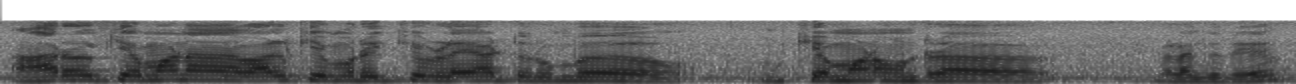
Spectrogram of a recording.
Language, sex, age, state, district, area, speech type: Tamil, male, 30-45, Tamil Nadu, Tiruvarur, rural, spontaneous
